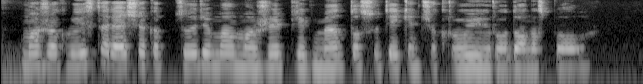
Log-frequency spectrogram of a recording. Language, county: Lithuanian, Klaipėda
